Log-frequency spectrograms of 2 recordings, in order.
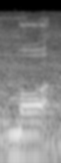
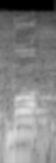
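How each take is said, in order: No difference in how they are said.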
